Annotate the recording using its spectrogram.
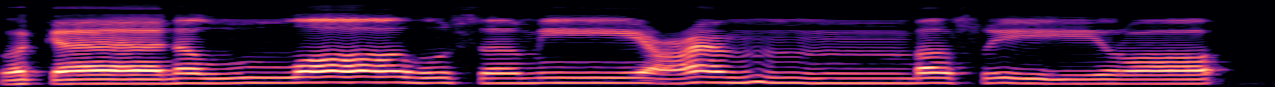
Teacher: وَكَانَ اللَّهُ کا الف مدہ ہے، ایک الف کی مقدار کے برابر کھینچیں گے۔ اللہ کا لام اس زبر کی وجہ سے پر پڑا جائے گا، اس کے اوپر کھڑی زبر بھی ہے، ایک الف کی مقدار کے برابر کھینچ کر بھی پڑھا جائے گا۔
